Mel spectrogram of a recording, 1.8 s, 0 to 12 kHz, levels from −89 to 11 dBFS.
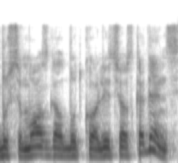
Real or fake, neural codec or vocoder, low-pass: real; none; 7.2 kHz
